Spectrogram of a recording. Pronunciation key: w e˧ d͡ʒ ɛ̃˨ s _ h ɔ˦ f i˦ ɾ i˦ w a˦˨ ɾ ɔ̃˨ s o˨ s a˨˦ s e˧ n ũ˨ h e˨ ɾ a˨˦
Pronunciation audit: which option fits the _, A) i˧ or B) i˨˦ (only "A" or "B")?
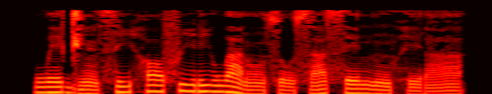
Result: A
